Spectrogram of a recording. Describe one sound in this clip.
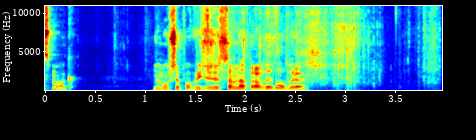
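A crisp bag rustles and crinkles.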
